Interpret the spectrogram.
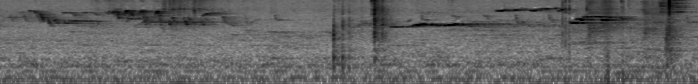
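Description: Faint bird chirps and short whistles in the background, with a few light clicks about halfway through and near the end.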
